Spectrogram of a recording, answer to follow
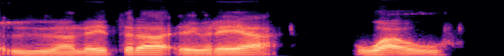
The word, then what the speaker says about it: Waw: la letra hebrea Waw, que en hebreo moderno se llama Vav, pero en hebreo antiguo se llamaba Waw. Y en el hebreo yemenita de los judíos yemenitas todavía se llama Waw y se pronuncia U.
